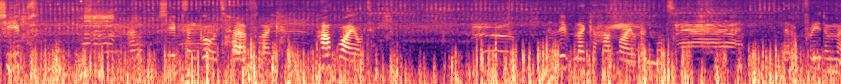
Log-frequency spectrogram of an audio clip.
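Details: Cashmere goats and sheep roaming half-wild on open pasture in North Eastern Mongolia: repeated tremulous bleats from several animals, some short, some drawn out, throughout, with steady talking and low rumble underneath.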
